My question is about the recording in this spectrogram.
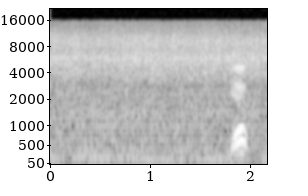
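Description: Steady splashing rush of a fountain's water, with a faint low hum beneath it. A short spoken "yep" comes just before the end.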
